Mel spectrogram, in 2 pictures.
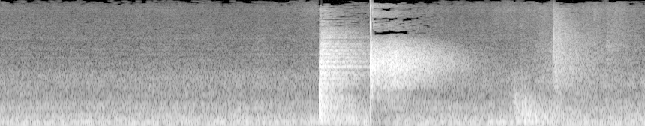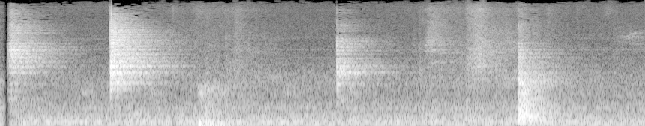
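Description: A snooker cue strikes the cue ball and two sharp, ringing clicks of ball on ball follow, then a string of single knocks from the balls and cushions and from balls being set back on the cloth.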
